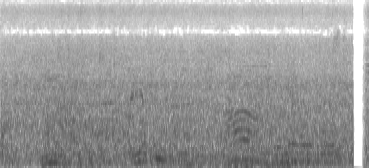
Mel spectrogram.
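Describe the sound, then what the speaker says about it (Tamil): Strong coastal wind buffets the microphone over crashing sea surf at Kanyakumari, a steady loud roar with no voices, ending in a brief dropout. "ரொம்பவே காத்து அதிகமா இருக்கு,"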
